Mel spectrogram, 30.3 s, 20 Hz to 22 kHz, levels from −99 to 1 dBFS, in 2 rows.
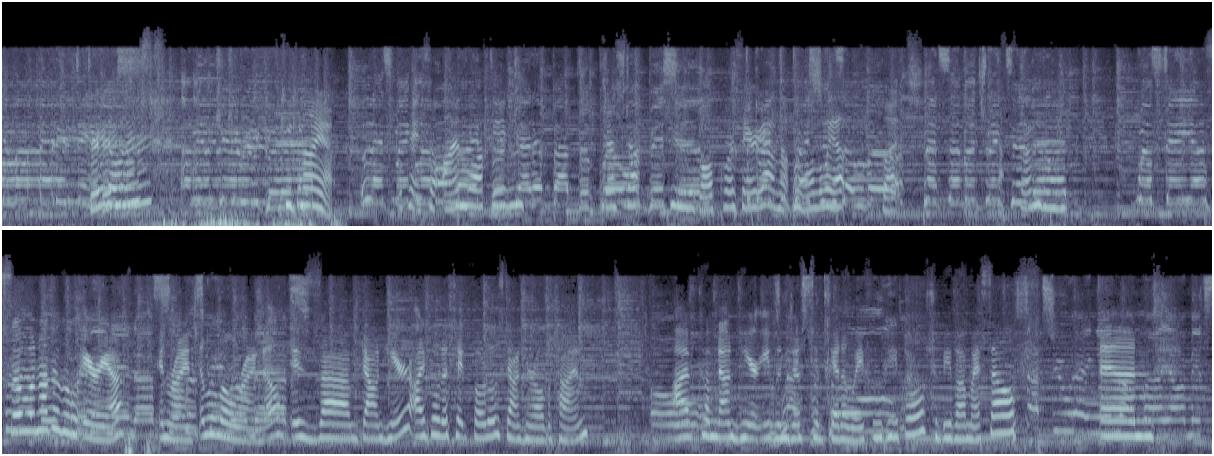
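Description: From the very start until about 3.88 s, the audio carries a doubled audio track: a second, full-band copy trails the original by roughly 150 ms at a few decibels lower, about 5 dB down. Unlike a room echo or reverb, this copy has no decay tail and no added room colour, and it stops abruptly at 3.88 s. The likely cause is the same signal being captured again through a slower path.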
